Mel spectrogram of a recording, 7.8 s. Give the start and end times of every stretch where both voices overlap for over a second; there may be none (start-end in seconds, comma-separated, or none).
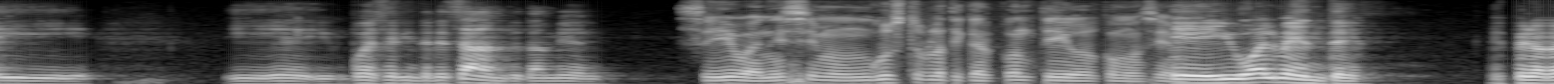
none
